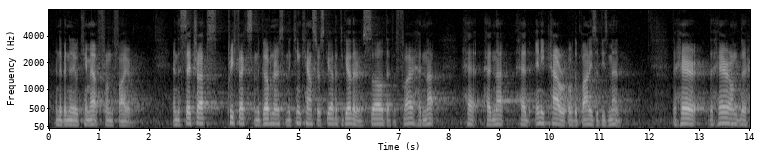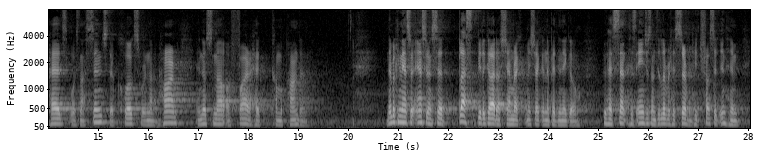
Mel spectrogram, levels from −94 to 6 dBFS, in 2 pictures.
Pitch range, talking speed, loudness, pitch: 105-130 Hz, 190 wpm, -34 LUFS, 120 Hz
